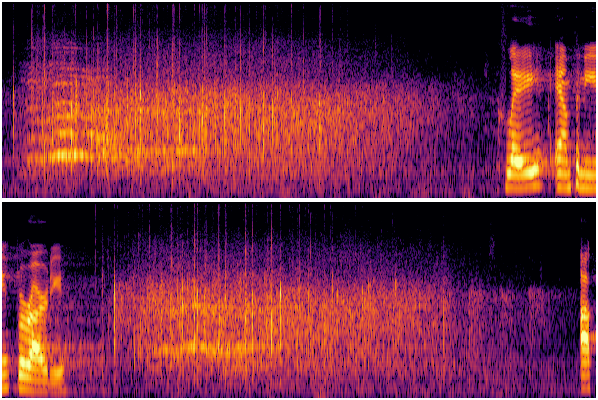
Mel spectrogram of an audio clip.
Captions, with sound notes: (audience applauding) (audience cheering) Clay Anthony Berardi. (audience applauding) (audience cheering)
